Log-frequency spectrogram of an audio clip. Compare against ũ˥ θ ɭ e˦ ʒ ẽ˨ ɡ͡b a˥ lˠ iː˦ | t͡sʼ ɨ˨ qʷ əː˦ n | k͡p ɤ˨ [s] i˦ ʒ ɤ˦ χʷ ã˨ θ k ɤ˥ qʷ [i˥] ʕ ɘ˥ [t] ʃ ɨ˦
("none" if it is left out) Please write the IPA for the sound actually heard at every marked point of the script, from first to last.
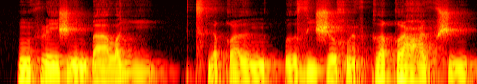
z, i˥, θ

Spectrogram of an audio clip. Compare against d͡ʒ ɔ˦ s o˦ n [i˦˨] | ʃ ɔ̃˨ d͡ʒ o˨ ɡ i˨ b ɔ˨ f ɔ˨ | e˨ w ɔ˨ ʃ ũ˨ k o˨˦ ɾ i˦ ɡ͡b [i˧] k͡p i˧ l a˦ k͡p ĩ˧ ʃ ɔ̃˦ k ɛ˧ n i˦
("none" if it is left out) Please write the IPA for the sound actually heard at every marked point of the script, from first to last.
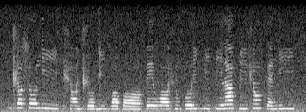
i˦˨, i˧

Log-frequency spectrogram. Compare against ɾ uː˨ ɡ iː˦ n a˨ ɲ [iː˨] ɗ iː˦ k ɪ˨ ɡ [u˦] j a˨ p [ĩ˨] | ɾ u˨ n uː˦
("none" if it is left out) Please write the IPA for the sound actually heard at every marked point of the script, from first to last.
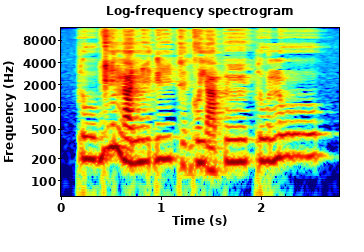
i˨, ʊ˦, ĩ˦

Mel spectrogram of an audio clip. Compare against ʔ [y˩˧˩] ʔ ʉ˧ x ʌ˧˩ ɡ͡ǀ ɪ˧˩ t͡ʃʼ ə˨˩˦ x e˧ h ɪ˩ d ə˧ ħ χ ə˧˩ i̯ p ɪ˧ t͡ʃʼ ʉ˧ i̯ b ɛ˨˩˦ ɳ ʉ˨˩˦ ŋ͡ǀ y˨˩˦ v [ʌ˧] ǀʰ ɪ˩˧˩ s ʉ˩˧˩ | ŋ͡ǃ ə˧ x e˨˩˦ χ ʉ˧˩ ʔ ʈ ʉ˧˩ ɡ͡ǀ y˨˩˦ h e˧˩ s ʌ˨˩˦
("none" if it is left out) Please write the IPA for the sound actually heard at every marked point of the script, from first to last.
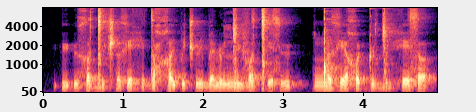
y˧˩, ʌ˨˩˦

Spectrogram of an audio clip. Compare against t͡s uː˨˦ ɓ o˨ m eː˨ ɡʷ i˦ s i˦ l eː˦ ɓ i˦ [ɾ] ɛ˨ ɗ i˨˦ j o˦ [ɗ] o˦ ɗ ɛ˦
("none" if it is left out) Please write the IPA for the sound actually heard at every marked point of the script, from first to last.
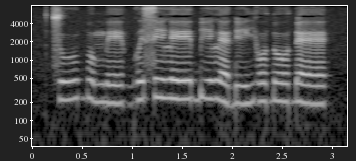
l, ɗ

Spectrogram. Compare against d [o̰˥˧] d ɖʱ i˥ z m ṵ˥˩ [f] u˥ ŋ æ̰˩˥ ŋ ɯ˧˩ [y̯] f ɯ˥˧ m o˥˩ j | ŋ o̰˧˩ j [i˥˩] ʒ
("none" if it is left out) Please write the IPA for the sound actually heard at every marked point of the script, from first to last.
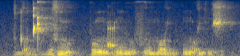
o̰˩˥, pː, u̯, i˧˩

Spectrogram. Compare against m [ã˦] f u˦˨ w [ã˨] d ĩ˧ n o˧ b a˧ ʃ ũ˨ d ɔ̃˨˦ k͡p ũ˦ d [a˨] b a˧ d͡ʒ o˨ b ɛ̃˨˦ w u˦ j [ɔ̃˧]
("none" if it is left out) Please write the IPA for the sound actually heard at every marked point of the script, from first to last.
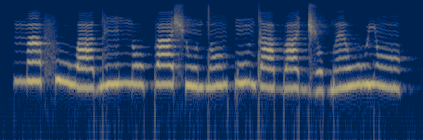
ã˦, a˨, a˧, ɔ̃˦˨

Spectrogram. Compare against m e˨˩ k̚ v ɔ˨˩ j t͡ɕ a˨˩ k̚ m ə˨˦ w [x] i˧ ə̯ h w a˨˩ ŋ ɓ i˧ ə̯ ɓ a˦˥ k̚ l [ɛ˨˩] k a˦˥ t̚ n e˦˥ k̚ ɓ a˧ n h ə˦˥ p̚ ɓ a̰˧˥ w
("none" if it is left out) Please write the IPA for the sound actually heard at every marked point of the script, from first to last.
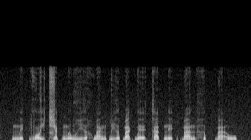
ɣ, ɛ˨˩

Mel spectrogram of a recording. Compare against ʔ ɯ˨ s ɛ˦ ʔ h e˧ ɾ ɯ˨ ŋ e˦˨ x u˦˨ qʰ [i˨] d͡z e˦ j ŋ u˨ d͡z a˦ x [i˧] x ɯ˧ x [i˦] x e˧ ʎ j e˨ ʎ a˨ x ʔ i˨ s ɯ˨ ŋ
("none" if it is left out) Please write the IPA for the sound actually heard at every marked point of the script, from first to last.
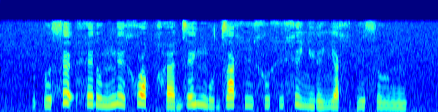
i˨, i˧, i˦

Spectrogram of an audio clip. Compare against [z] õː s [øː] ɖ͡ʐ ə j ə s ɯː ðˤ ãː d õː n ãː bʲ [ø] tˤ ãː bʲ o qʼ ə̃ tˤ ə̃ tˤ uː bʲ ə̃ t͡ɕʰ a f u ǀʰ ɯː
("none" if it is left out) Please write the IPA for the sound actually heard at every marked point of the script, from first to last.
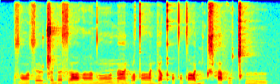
zˤ, øː, ø

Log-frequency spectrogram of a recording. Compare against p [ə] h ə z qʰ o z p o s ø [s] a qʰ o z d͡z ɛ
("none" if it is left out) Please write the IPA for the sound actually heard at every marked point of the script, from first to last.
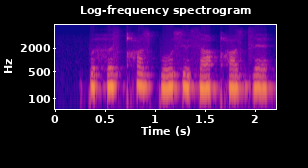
ə, s

